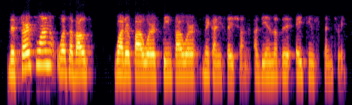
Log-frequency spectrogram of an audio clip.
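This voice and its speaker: A woman speaks at a moderate pace with a Spanish accent. Her pitch is medium, with ordinary variation. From Argentina, Buenos Aires. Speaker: agribusiness innovation professional. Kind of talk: online talk presentation.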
